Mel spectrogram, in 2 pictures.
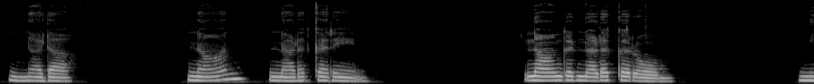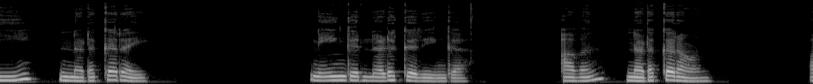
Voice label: Walk, Tamil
